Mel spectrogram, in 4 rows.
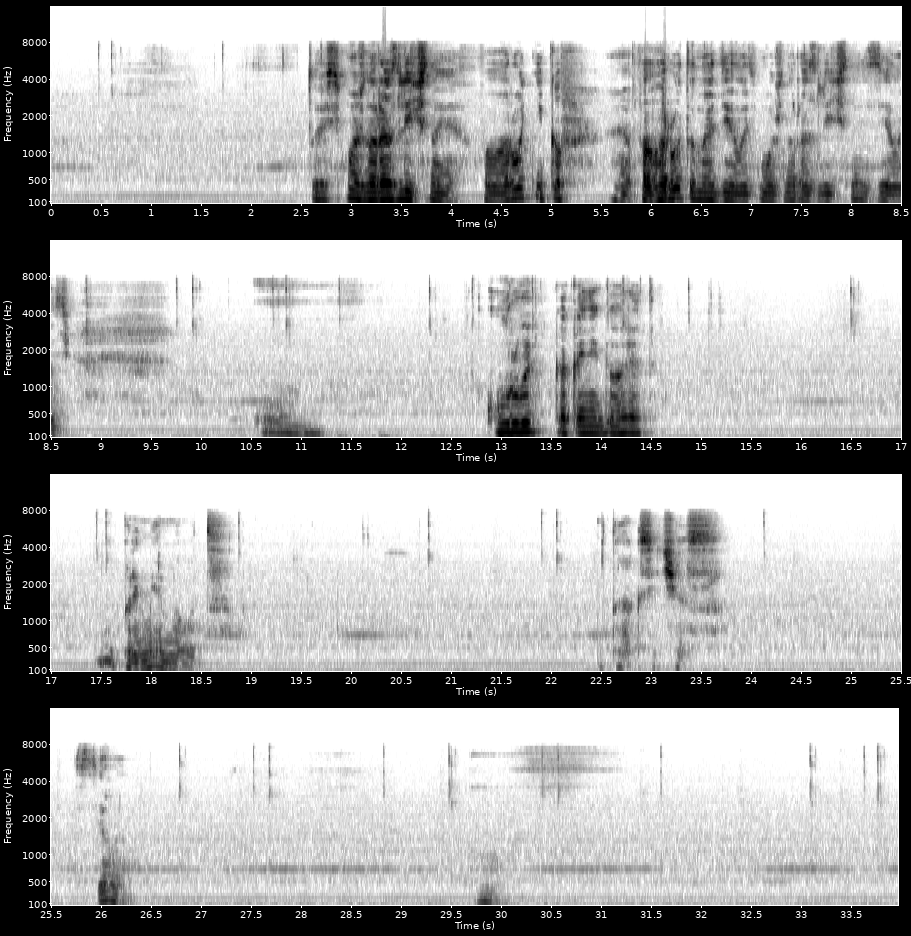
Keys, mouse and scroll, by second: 0.4 click, 1.7 click, 3.5 click, 4.9 click, 6.3 click, 7.4 click, 9.7 click, 10.7 click, 11.3 click, 12.6 click, 12.8-14.0 right drag, 14.0 click, 14.8 click, 17.4 click, 18.8 click, 21.9 click, 24.1 click, 27.5 click, 28.8 click, 28.9-30.4 right drag, 30.4 click, 31.5 click, 33.6 click.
